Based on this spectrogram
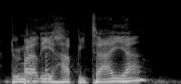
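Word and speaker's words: Palihapitiya: Hij heet, ik spreek zijn naam natuurlijk verkeerd uit. Hij heet Shamath Palipataya. Shamath Palihapitaya.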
